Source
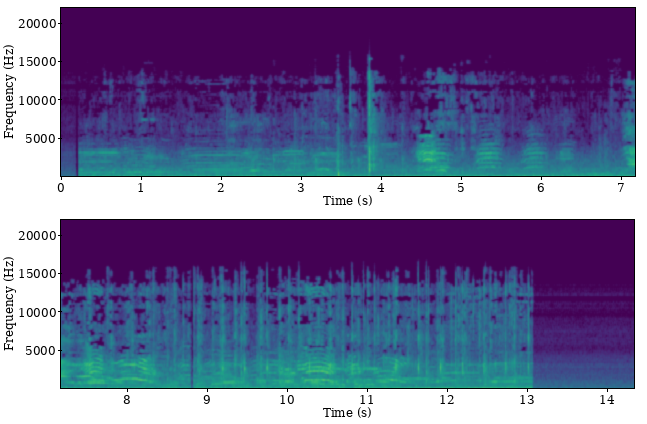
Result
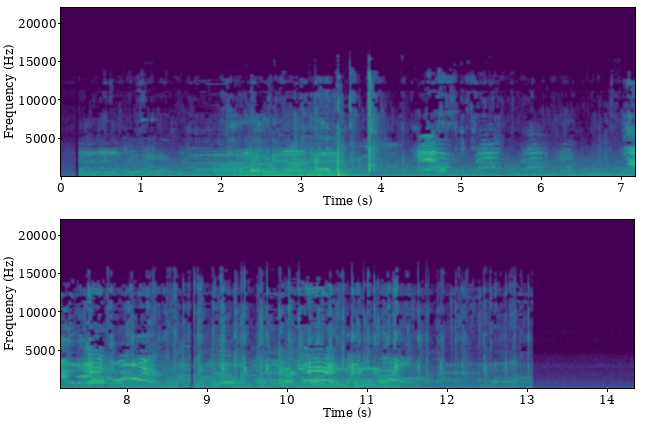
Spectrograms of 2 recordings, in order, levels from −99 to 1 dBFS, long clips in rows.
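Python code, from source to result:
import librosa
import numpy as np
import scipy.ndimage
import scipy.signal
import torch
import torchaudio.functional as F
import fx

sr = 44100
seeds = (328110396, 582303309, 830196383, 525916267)

y = fx.gain(x, sr, db=fx.line((1.71, -2.0), (2.54, 7.5), (3.39, 7.5), (3.94, -2.5), (11.38, -2.5), (11.85, -11.0)))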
